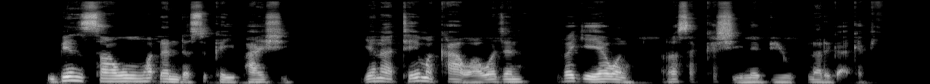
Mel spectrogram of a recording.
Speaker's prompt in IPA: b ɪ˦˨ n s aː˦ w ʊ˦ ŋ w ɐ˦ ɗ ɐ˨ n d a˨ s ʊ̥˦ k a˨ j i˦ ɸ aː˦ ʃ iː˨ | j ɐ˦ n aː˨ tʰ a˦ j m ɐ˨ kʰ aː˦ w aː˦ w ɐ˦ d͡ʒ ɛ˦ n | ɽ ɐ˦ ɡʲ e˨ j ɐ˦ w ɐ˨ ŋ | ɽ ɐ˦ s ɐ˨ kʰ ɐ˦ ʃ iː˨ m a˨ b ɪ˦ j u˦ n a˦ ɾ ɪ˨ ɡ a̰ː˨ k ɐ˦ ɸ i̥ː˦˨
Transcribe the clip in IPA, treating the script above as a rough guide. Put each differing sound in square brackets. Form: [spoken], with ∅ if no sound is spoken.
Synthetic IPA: b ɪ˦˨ n s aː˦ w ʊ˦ ŋ w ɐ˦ ɗ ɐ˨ n d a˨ s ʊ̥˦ k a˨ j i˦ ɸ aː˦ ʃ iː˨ | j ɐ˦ n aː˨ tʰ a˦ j m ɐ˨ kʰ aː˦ w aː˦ w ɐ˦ d͡ʒ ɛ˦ n | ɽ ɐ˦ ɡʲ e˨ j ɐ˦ w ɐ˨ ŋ | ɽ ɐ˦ s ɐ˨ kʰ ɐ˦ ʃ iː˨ [n] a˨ b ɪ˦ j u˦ n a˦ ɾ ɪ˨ ɡ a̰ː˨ k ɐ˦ ɸ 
